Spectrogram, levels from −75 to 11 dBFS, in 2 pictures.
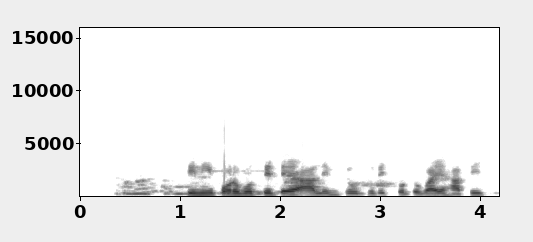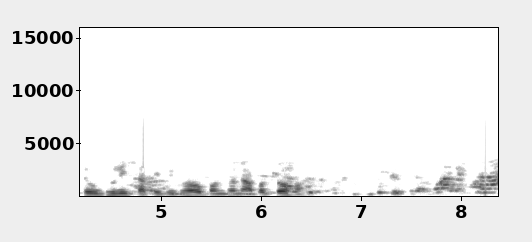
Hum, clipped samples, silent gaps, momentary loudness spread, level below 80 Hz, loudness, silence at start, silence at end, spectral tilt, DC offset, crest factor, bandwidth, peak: none; under 0.1%; none; 19 LU; -66 dBFS; -17 LUFS; 0.45 s; 0 s; -10 dB/octave; under 0.1%; 18 dB; 3.5 kHz; 0 dBFS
